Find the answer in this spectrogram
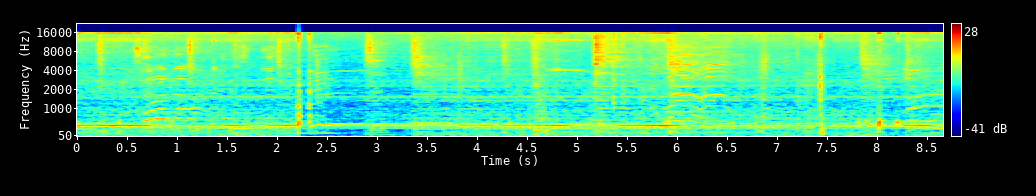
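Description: Steady hum of a moving tour coach heard from inside the cabin, with a voice talking over it and a sharp click about two seconds in.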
